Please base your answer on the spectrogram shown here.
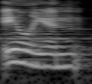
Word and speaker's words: Aelian: Yet another Roman guy named Aelian - it's spelled A-E-L-I-A-N.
